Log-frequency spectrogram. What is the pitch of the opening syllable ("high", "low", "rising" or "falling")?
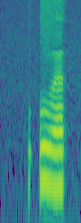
low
